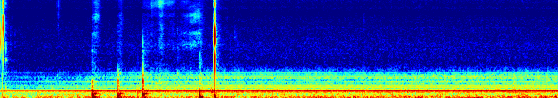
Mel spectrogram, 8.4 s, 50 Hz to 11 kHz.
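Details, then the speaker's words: Stryker SR-955HP CB radio after three years of hard use in a semi truck, on a dead channel: constant low 60-cycle-like hum with light clicks, though the truck runs on DC with the inverter off and nothing on 110 V. Speaker buzz. "It's buzzing. 60 cycle buzz. We're on DC power. My power inverter's turned off. There is no 110 volt anything going on in this truck right now. It's buzzing."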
